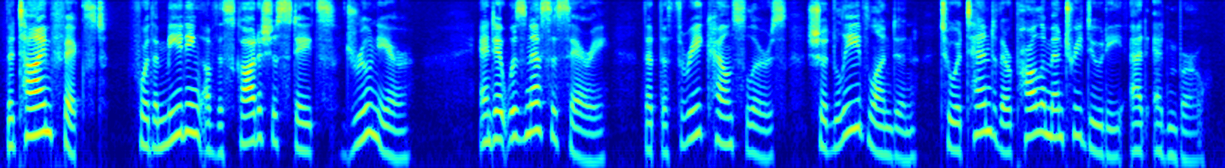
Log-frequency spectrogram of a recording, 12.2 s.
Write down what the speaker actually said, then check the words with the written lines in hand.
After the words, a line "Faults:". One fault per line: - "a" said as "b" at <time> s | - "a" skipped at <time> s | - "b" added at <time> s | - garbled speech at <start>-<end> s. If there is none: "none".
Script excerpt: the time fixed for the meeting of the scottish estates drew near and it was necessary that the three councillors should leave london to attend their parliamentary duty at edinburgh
the time fixed for the meeting of the scottish estates drew near and it was necessary that the three councillors should leave london to attend their parliamentary duty at edinburgh
Faults:
none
